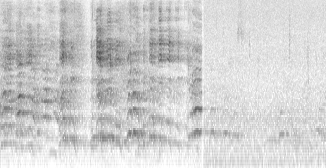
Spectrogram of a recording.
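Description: Several people laughing together for about four seconds, cut off abruptly, followed by a faint steady low hum.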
